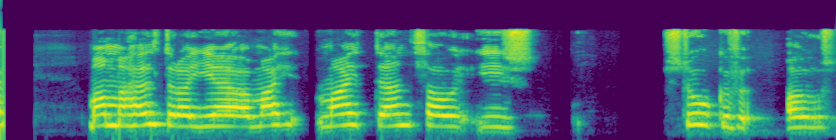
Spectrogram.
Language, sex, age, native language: Icelandic, male, 13, Icelandic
